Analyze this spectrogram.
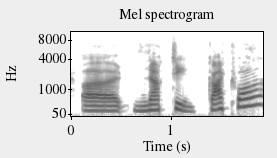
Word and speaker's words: Ncuti Gatwa: Ncuti Gatwa, I believe is how it is pronounced.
